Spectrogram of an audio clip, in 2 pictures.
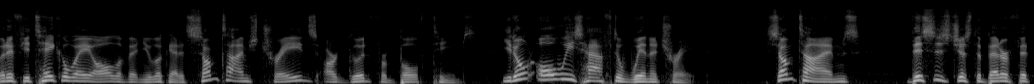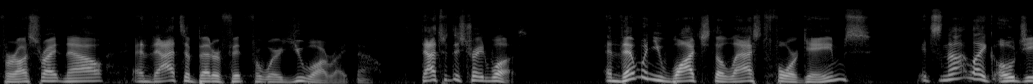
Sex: male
